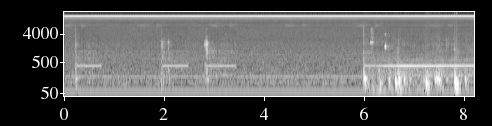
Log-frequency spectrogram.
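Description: A low steady hum from an open computer microphone with a few faint clicks. From about six seconds in comes a run of irregular knocks and taps close to the microphone, such as hands working at a desk and computer, with a steady tone under them.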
